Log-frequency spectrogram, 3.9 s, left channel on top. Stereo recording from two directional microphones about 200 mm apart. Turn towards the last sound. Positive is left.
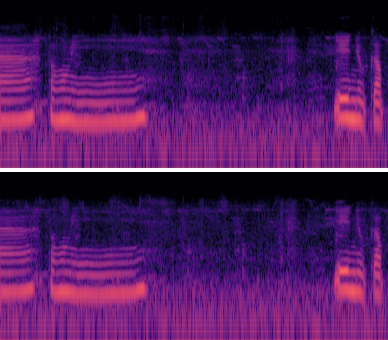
turn(degrees=15)  # may be behind; listen again after turning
